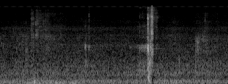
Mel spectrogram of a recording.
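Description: Hoofbeats of a horse cantering on grass, heard faintly over steady outdoor background noise. A sharp click about one and a half seconds in is the loudest sound.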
